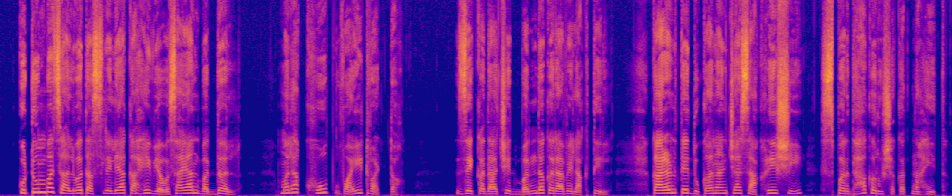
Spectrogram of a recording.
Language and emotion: Marathi, sad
